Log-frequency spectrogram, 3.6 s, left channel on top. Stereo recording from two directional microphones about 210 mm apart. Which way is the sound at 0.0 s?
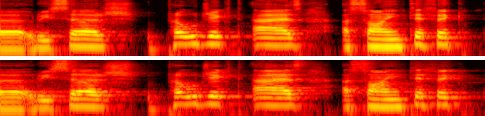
45° left (ahead or behind).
